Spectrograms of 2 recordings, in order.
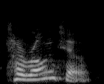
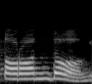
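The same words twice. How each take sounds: First: It is pronounced with English sounds. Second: It is pronounced with Indonesian sounds. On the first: The speaker calls it right. "Tapi dibaca Toronto" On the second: The speaker calls it wrong. "nggak baca Toronto gitu"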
